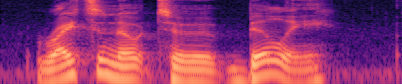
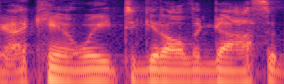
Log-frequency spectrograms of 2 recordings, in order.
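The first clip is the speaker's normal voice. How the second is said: ordinary talk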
